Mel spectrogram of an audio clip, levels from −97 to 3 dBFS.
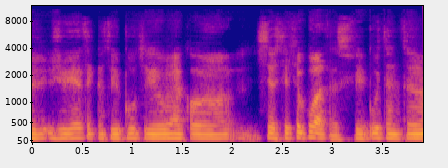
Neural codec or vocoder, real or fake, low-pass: codec, 44.1 kHz, 2.6 kbps, DAC; fake; 10.8 kHz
